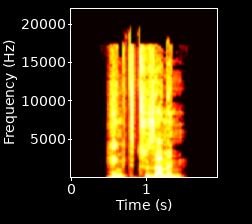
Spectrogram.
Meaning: inflection of zusammenhängen: 1. third-person singular present 2. second-person plural present 3. plural imperative
- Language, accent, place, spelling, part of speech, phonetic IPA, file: German, Germany, Berlin, hängt zusammen, verb, [ˌhɛŋt t͡suˈzamən], De-hängt zusammen.ogg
